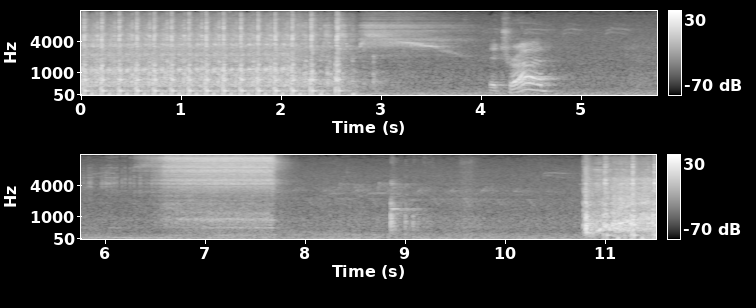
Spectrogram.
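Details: Wizard (Craftsman) riding mower with a worn-out old carb and a hit-and-miss starter solenoid: even cranking near three turns a second stops after seconds without firing, then carb cleaner hisses; no start; suspected fouled plug or sheared flywheel key.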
